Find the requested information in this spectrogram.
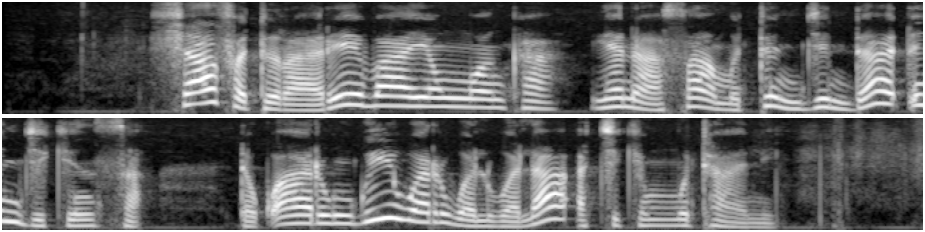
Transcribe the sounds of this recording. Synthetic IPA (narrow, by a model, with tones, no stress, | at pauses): ʃaː˦ɸɐ˨tɪ˨ɾaː˨ɽeː˦baː˦jɐ˦ŋwɐ˦ŋkaː˦jɐ˦naː˨sa˦˨mʊ˨tʊ˦˨nd͡ʒɪ˦ndaː˦ɗɪ˦nd͡ʒɪ˨kʲɪ˦nsa̰˨ʔ | d̥a˨kʷʼaː˦ɽɪ˦ŋɡʷiː˦wɐ˦rwɐ˨lwɐ˨laː˦ʔa˨t͡ʃɪ˦kʲɪ˦mːʊ˦tʰaː˨nḛː˦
